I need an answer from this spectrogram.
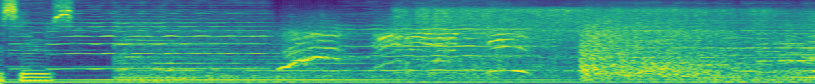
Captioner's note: gun firing; dramatic music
